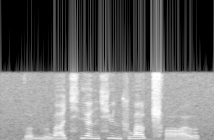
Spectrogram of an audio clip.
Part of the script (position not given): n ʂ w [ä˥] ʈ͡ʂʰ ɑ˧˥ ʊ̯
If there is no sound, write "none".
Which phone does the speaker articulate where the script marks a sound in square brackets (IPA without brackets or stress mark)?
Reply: ä˥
